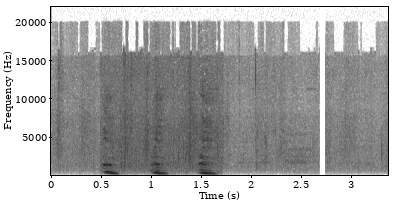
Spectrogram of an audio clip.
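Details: A roe deer gives three hoarse, falling barks about half a second apart in a Polish forest in December, then runs off with a second deer.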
